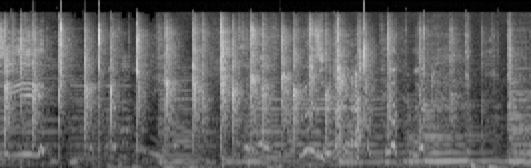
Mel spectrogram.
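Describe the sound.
A burst of lively applause for a player winning the first point in a game, many hands clapping fast and unevenly, with voices calling out and talking over it throughout.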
